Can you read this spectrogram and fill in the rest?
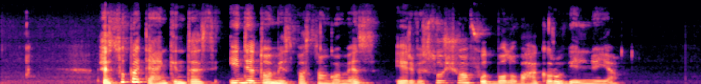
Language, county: Lithuanian, Klaipėda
